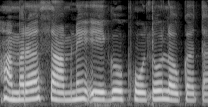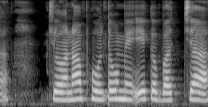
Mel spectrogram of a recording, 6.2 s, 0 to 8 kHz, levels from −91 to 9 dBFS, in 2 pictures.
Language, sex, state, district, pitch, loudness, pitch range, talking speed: Bhojpuri, female, Bihar, East Champaran, 220 Hz, -13 LUFS, 205-230 Hz, 105 wpm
